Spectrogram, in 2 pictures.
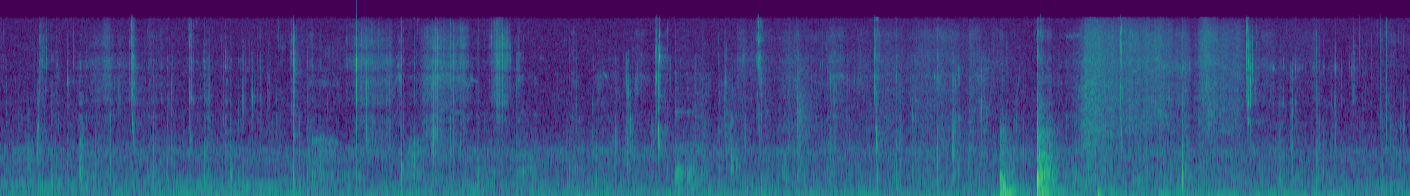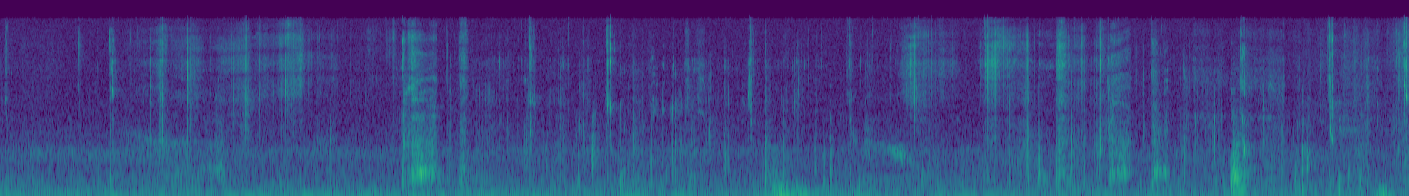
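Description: Mouth sounds of biting into and chewing fresh orange segments: a steady run of small sharp clicks, with a louder noise about ten seconds in.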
